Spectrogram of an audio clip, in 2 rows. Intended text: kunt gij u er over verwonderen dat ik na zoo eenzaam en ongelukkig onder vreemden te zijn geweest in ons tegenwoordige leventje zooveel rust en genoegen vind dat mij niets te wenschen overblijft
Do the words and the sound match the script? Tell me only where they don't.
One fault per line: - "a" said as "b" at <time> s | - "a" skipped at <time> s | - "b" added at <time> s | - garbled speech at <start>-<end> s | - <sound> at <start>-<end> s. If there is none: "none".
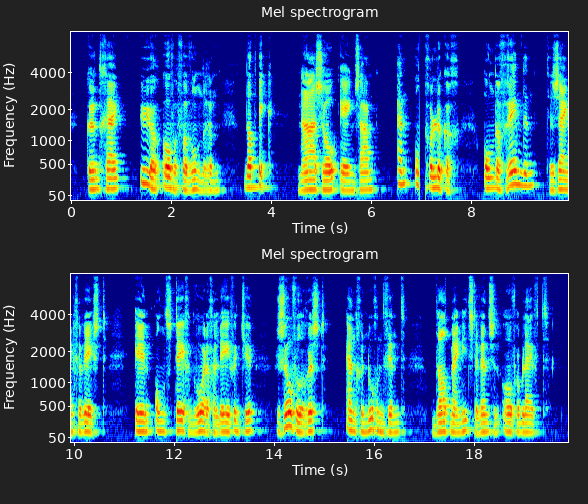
- dropout at 7.0-7.1 s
